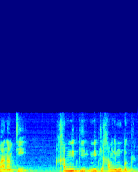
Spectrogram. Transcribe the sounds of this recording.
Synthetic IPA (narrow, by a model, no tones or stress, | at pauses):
aːnamti | xamnit̚kinit̚kixamlimubəɡ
